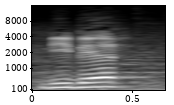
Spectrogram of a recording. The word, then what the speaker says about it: biber: Biber.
